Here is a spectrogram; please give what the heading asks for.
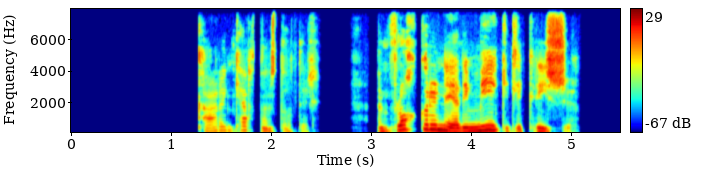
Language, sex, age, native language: Icelandic, female, 30-39, Icelandic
